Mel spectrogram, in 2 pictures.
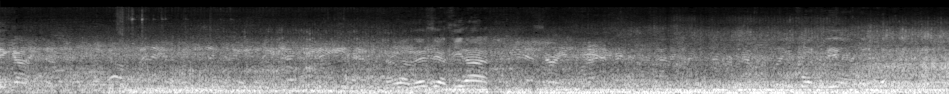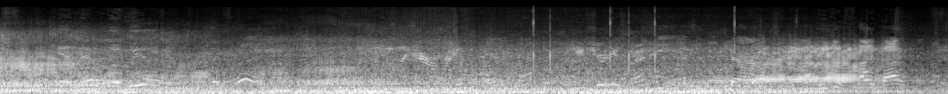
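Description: A propeller plane's engines drone loudly as it flies low past.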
